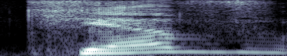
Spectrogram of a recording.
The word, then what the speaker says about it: Kiev: Is it Kiev or Kiev? – Kiev? Kiev? – What have we decided there? – I heard that in Russian they say Kiev, but in Ukrainian it's pronounced Kiev.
